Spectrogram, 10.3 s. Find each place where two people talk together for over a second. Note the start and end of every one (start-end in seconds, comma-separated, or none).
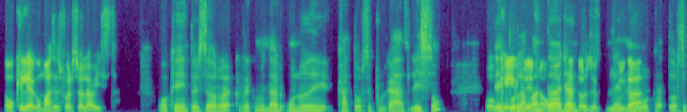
7.4-9.7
